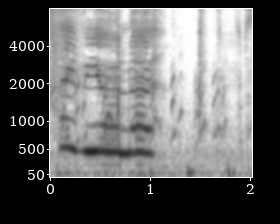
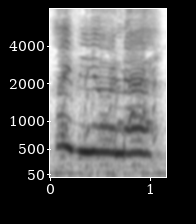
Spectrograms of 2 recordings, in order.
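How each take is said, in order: First: Very slow greeting with a rising end; drawn-out hi. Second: Said in the usual way. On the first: Real, not acted. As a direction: stretch the hi out slowly for the pet. Greeting the pet.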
